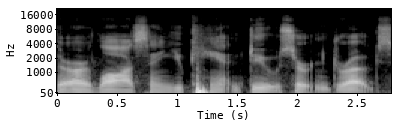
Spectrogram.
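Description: A man with a very deep, low voice speaks at a fairly slow pace in a dark, mellow tone. The recording is very clean, with a silent background. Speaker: land surveyor. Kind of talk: casual chat. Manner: animated.

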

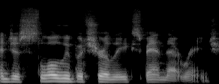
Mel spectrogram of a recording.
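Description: A man with an American accent speaks at a fairly quick pace in a medium pitch, with a dark, mellow tone and fairly even intonation. The recording is very clean with a silent background, and the sound is dry and close with no echo. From US Mid-Atlantic, Maryland. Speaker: fitness coach and business owner. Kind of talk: casual interview.

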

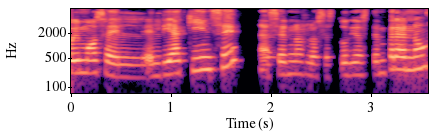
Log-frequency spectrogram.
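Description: A woman talks in a Mexico City accent. Her pitch varies in an ordinary way. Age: 30s. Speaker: first-time mother telling birth story. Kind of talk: personal testimony in interview.

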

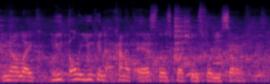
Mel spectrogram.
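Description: Recorded with audible room echo and crowd noise behind her, a woman speaks at a moderate pace with a medium pitch and ordinary pitch variation. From Pittsburgh, Pennsylvania. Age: 30s. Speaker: radio host and transformational coach. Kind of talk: casual interview about faith.

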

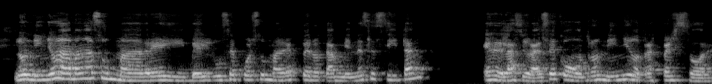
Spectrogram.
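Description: A woman talks with a plain, everyday voice at a moderate pace. Her medium pitch shows ordinary pitch variation. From Puerto Rico, Bayamón. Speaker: breastfeeding support group leader. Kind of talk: casual interview.

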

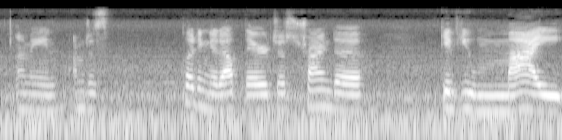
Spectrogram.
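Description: Flat, monotone intonation runs through very slow speech. Noticeable background noise sits behind it. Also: woman. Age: 30s. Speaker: parent talking with teens. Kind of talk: casual chat.

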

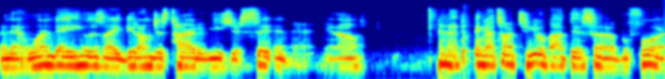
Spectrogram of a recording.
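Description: A man with an American accent talks at a fairly quick pace and medium pitch, his somewhat breathy voice dark and mellow in tone, with ordinary pitch variation and big swings in loudness. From Virginia. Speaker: rapper and singer. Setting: live stream.

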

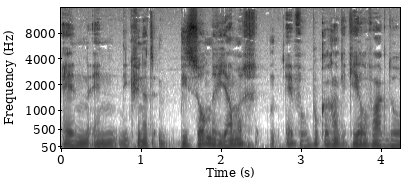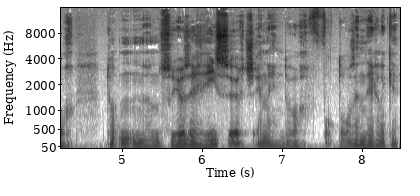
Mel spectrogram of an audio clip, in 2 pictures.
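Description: Speaking with an Antwerp accent at a fairly slow pace, a man uses a very deep, low pitch, a dark, mellow tone, ordinary pitch variation and a somewhat breathy sound. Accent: Antwerp Flemish. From Antwerp, Belgium. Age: 40s. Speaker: city guide and author. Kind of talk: casual interview. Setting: studio at a table.

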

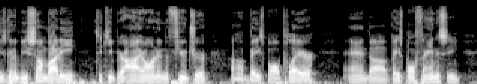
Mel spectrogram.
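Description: Using a normal speaking voice, a man with an American accent talks at a fairly quick pace and a fairly low pitch, his intonation fairly even. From New York or New Jersey area. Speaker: podcast host. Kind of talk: casual sports chat.

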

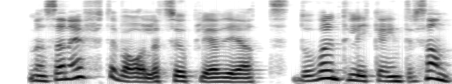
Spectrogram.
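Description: Very wide pitch swings mark this woman's speech. She talks at a fairly quick pace. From Sweden, Mullsjö (Småland). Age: 40s. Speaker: local politician, former teacher. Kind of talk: interview.

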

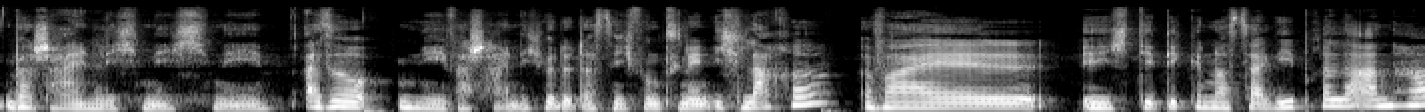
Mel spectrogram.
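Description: With a normal speaking voice, a woman talks in a fairly low pitch at a moderate pace, her intonation lively and hardly any pauses between words. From Eifel, western Germany. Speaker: intro voice of the show. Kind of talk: casual chat.

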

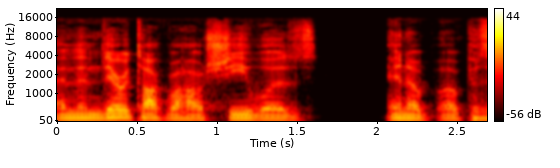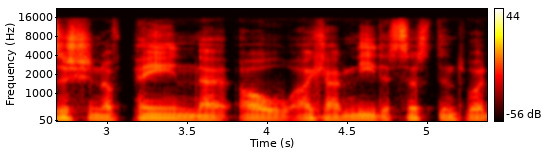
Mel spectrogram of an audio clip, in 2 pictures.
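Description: A man speaks at a fairly quick pace in a normal speaking voice, his pitch medium. The sound is dry and close with no echo, on a very clean recording with a silent background. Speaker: podcast co-host. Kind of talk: casual chat.

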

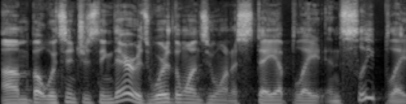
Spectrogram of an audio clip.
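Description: A man speaks at a medium pitch with an animated tone. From US South. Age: 50s. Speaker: sleep doctor and clinical psychologist. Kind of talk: interview. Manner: animated, casual.

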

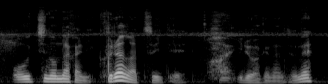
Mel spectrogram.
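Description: A man's voice at medium pitch, dark and mellow in tone, with very wide pitch swings and a dry, close sound with no echo. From Tokyo. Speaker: streaming host. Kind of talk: casual chat. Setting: outdoors at a campsite.

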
